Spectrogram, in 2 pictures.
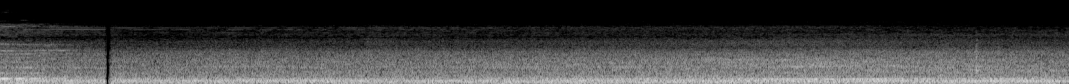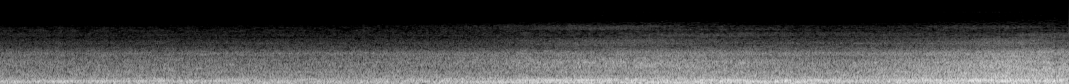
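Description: Passenger train coaches rolling slowly along the platform: a steady rumble of wheels on rail with a faint low hum, growing louder near the end.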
